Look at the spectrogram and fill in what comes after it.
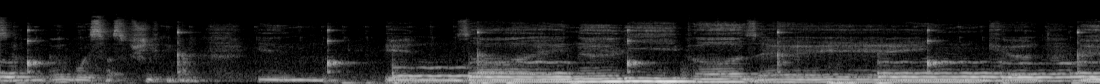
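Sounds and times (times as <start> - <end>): man singing slow low melody: 0.0 - 0.8, 3.9 - 11.0.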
